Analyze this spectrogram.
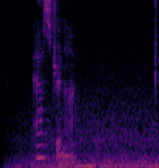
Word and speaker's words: astronaut: O can also represent the schwa sound. So, how about the word astronaut? Astronaut. Okay. So the schwa sound is that second syllable astronaut. Okay. And as you know that is spelled with the letter O.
